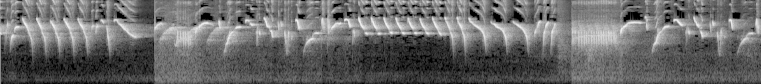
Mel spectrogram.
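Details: Canary song played to encourage a non-singing canary: varied high whistled sweeps interrupted twice by harsh, buzzy rattling passages, with a steady sustained tone in the middle and rapid chirps throughout.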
